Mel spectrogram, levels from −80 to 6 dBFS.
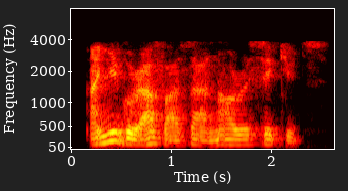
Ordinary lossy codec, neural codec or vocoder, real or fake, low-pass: AAC, 16 kbps; codec, 16 kHz, 16 kbps, FunCodec, trained on LibriTTS, 50 frames a second; fake; 7.2 kHz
